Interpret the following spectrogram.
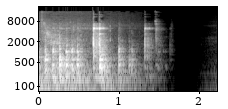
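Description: Small metal parts and tools handled on a metal plate: an irregular run of clicks and clinks that cuts off to silence about a second and a half in.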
